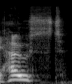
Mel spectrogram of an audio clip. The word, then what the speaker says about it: host: host um and please remember when you say host it's got a D it's it's like cope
